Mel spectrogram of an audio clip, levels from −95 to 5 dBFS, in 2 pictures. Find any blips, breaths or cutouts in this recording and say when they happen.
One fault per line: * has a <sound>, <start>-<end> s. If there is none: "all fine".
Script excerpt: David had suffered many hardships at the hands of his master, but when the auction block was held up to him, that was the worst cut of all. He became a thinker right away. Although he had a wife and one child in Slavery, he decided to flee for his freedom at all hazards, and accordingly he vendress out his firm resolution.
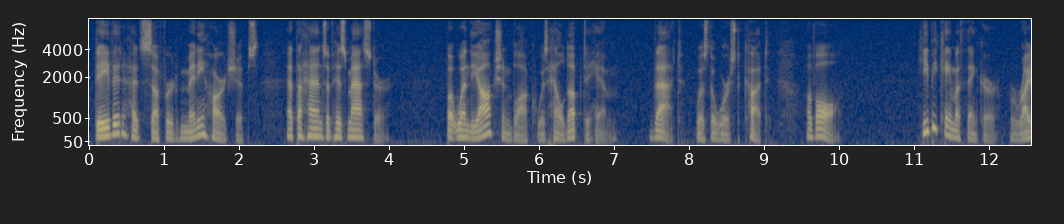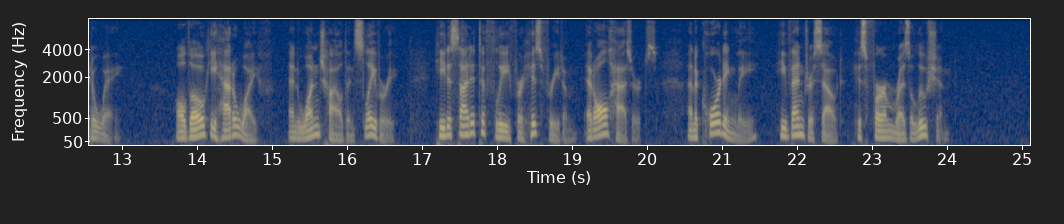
all fine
